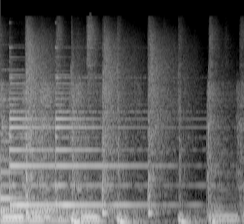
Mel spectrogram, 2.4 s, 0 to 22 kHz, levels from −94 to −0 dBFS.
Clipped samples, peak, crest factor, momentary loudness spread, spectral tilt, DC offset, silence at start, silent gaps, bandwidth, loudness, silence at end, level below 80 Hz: under 0.1%; -8 dBFS; 14 dB; 15 LU; -5.5 dB/octave; under 0.1%; 0 s; none; 15.5 kHz; -23 LUFS; 0 s; -28 dBFS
